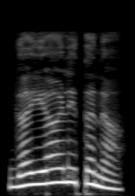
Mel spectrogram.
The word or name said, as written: ಗಾಯಾಳಿತನ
